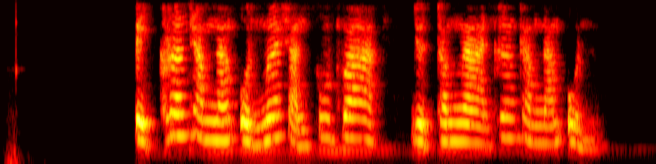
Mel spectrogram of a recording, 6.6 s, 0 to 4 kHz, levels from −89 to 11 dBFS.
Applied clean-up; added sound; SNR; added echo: neural mask model DeepFilterNet 3.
